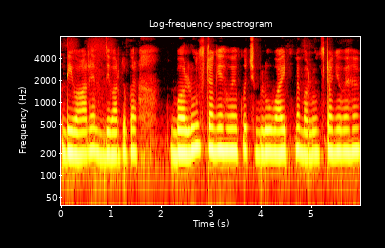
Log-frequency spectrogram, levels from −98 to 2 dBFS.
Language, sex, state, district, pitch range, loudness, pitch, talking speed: Hindi, female, Bihar, Patna, 205-220 Hz, -15 LUFS, 210 Hz, 170 wpm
